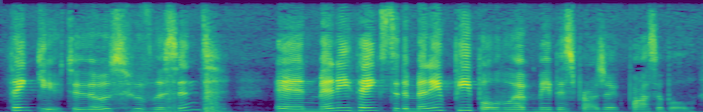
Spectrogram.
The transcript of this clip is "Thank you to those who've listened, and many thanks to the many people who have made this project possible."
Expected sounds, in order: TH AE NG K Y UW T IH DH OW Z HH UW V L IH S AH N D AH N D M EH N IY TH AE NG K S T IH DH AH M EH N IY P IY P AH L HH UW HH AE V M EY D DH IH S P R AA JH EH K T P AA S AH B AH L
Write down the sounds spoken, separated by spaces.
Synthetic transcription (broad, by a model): TH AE NG K Y UW T IH DH OW Z HH UW V L IH S AH N D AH N M EH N IY TH AE NG K S T IH DH AH M EH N IY P IY P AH L HH UW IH V M EY D DH IH S P R AA JH EH K T P AA S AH B L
